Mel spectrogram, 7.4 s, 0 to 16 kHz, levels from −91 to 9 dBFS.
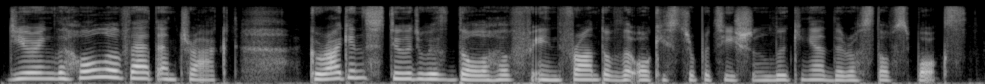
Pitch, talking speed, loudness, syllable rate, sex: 220 Hz, 170 wpm, -19 LUFS, 5.3 syllables/s, female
